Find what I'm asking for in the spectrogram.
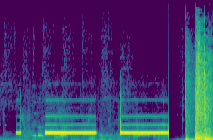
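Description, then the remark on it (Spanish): A mobile phone alert tone blares in two long, loud, steady buzzing beeps after a brief chirp, with faint voices underneath, ending in a burst of rough noise. “sí, sonó en mi celular también.”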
